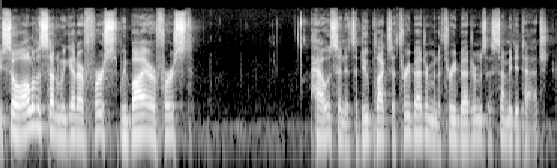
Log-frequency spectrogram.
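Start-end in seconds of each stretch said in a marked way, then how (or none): none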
